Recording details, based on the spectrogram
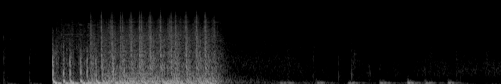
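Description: Sustained automatic gunfire from PUBG, a loud rapid burst of covering fire lasting under two seconds, then scattered fainter shots and impacts trailing off.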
